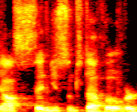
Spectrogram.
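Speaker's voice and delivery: ordinary talk, nothing marked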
